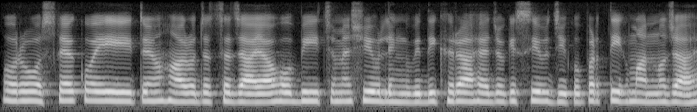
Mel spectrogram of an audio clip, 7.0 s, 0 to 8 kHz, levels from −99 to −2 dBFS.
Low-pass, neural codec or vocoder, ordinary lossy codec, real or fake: none; none; none; real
